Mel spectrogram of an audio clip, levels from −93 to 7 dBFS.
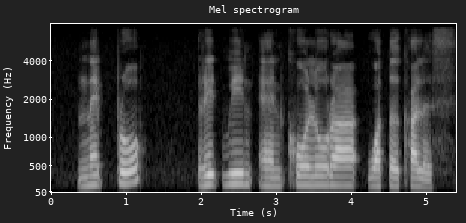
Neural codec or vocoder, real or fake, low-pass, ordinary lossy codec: none; real; 7.2 kHz; none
